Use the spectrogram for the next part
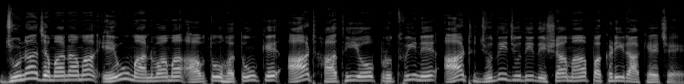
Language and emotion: Gujarati, neutral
